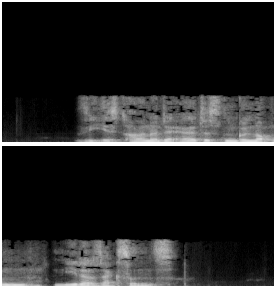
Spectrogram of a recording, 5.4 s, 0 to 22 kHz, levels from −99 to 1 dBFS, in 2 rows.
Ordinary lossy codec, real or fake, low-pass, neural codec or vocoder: MP3, 32 kbps; fake; 7.2 kHz; codec, 16 kHz, 2 kbps, X-Codec, HuBERT features, trained on LibriSpeech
